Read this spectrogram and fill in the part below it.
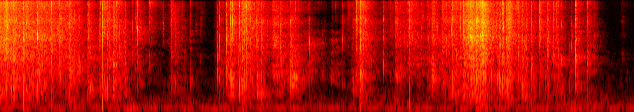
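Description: Large plastic bags from a DAC electronics kit crinkle and crunch close up as they are handled and cut, in uneven bursts with brief pauses between them.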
